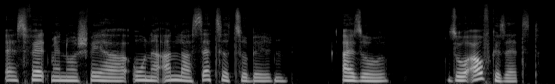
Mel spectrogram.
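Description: A narrator voicing May, a calm reassuring figure. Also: medium pitch, measured pace, dry recording, studio quality, close to an everyday voice.

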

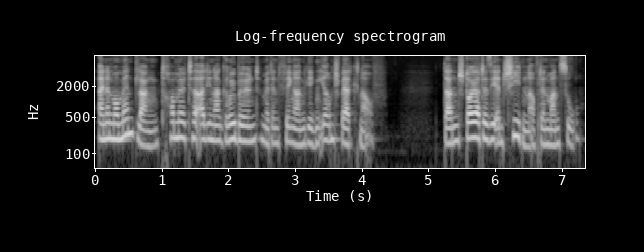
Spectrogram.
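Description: An audiobook narrator reading a fantasy novel in steady scripted narration. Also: medium pitch, normal speed, dry recording, studio quality. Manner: steady storytelling.

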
